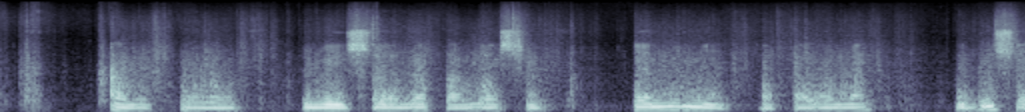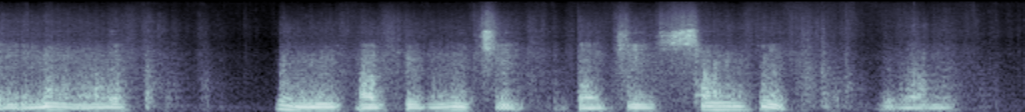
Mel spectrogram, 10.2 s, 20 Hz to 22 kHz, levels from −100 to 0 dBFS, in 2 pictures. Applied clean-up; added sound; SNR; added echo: neural mask model RNNoise.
